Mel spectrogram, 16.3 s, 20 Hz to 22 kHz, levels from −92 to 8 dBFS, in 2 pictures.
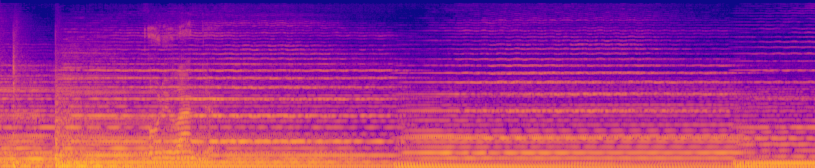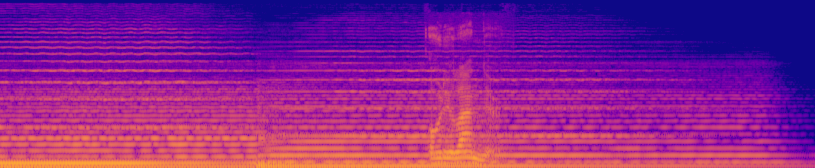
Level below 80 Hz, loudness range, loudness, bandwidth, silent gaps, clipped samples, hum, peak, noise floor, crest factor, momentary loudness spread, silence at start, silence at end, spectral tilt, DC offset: -20 dBFS; 7 LU; -17 LUFS; 14 kHz; none; under 0.1%; none; 0 dBFS; -37 dBFS; 16 dB; 17 LU; 0 s; 0.2 s; -6.5 dB/octave; under 0.1%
